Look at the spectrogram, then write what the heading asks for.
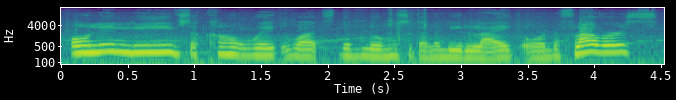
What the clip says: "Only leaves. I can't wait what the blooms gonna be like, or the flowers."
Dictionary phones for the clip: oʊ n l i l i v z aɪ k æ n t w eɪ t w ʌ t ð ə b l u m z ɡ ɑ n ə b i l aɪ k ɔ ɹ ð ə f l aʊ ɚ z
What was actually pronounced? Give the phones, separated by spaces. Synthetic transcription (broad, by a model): oʊ n l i l i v s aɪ k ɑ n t w eɪ t w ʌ t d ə b l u m s ɡ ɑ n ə b i l aɪ k ɔ ɹ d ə f l aʊ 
